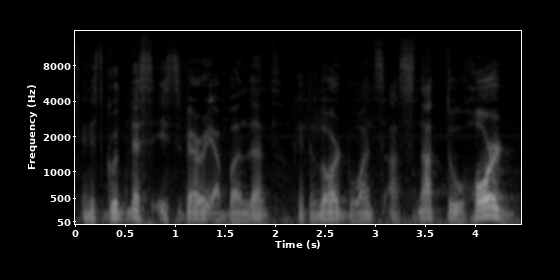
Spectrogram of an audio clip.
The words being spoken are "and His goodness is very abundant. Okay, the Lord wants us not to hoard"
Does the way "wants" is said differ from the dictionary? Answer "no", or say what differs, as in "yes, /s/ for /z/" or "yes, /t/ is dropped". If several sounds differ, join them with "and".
no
